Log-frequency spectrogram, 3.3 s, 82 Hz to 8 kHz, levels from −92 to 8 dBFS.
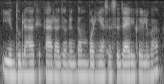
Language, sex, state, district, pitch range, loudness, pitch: Hindi, male, Bihar, Gopalganj, 130-135 Hz, -18 LUFS, 130 Hz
